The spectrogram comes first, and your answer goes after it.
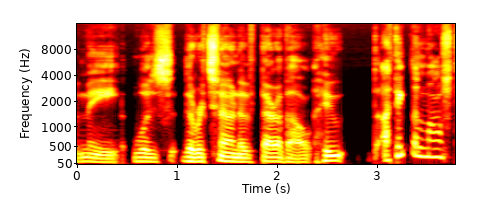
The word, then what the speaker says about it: Berahino: Yeah, I mean I I I I think um Berahino I like the way we're now pronouncing it correctly, aren't we? Thanks to Julie. Berahino Yeah.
